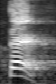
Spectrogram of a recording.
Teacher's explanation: जब तय बोलोगे तो तुम्हारी जो जीभ है, जो तुम्हारी जीभ है वो दांतों को स्पर्श करे बिना नहीं बोल सकती।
